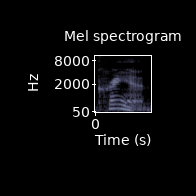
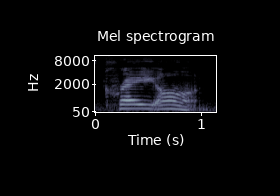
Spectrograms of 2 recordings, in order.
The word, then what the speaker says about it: crayon: Facebook that somebody that some people pronounce it crayon like CRA n it's crayon cray cray on but if we go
